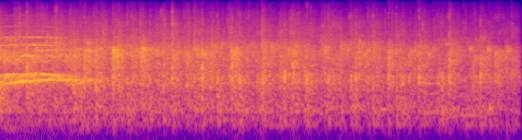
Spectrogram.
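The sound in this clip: A stage audience applauds to welcome a guest, with dense, steady clapping from many hands running throughout and easing slightly toward the end.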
